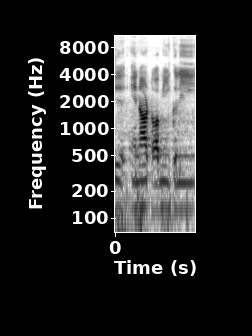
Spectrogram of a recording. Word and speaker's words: anatomy: Terms and definition of एनाटॉमी and physiology. सबसे पहले हम स्टार्ट करते हैं व्हाट इज़ एनाटमी, ठीक है ना। ये जो प्रोनाउंसिएशन है इसको हम एनाटमी कहते हैं, ठीक है ना, एनाटॉमी नहीं, एनाटमी।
